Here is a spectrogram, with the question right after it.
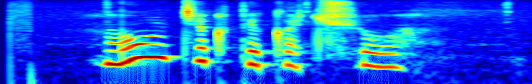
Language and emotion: Russian, sad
